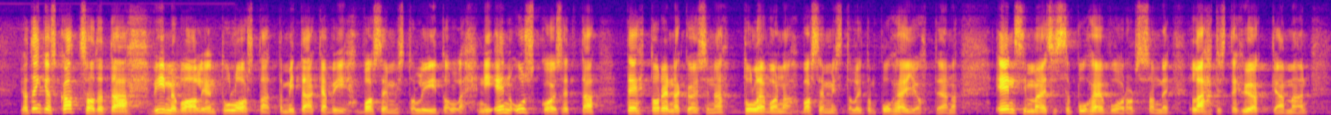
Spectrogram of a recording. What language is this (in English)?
Finnish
